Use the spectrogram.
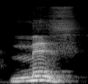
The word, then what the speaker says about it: Ms: address a female colleague in an email as miz and follow the pronunciation it's ms zed sound so repeat once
